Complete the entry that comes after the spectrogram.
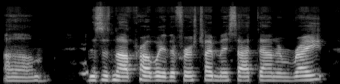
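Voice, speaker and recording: A woman's voice: fairly low pitch, flat delivery, normal speed, a bit bright. A woman hosting a casual panel discussion on a video call, talking in a chatty, informal way. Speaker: host of a virtual theatre talkback.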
